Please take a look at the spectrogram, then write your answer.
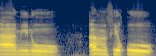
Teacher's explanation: الواو هنا تمد مدا طبيعيا بمقدار حركتين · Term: مد طبيعي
